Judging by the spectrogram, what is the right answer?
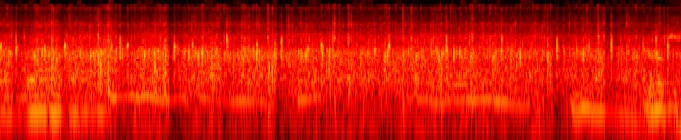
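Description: An assembly hall audience applauds at a spiritual discourse, a loud, sustained burst of clapping from many hands, with a voice speaking over it.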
